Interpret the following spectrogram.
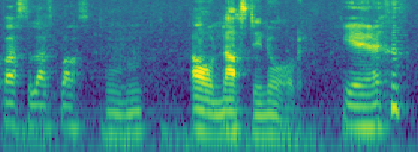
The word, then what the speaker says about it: Gnasty Gnorc: Oh, Nasty Nog. Yeah. who by all rights should be pronounced Gnasty Gnorc. I think some people actually do pronounce him Gnasty Gnorc.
